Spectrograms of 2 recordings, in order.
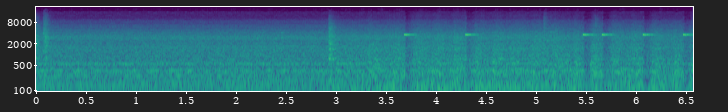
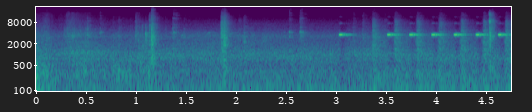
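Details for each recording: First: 2017 Thor Vegas RV engine, jump-started from a truck at about 13 V after a starter signal-wire repair: a steady, even whirr as the engine spins over freely on the starter, with a few short chirps. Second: 2017 Thor Vegas RV with front-end damage, after repairing the starter signal wire, on a jump box: rapid sharp clicking with no crank, not enough power; it later spun over with a truck jumped on at 13 V.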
